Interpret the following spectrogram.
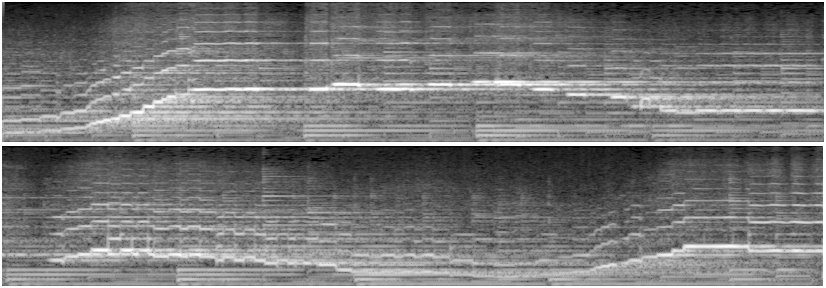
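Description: Transverse flute playing sweeping runs up and down its range, over a low acoustic guitar accompaniment of held, repeated notes, in an improvised guitar-and-flute duet.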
